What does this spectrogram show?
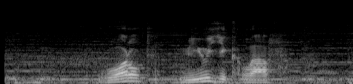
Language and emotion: Russian, neutral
